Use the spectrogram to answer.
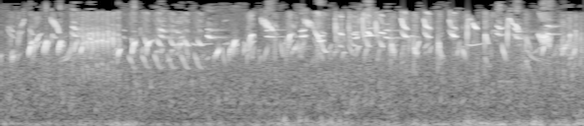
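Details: Four seconds of massed European goldfinch twittering, used to encourage males to sing. Sharp, bright chirps and short buzzy notes tumble rapidly without pause, with low rumble underneath.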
